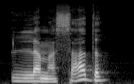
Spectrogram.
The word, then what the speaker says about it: Masada: C'est-à-dire que, en fait, cette salle, ça s'écrit la Masada, mais il n'y a pas un gascon qui le prononce comme ça. Voilà. Hein. Donc, ça s'appelle la Masada, hein, ce A reste suspendu. D'accord ? Le dernier, nous on n'accentue pas le A final, hein, dans certains autres coins d'Occitanie, mais Pierre vous en parlera.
